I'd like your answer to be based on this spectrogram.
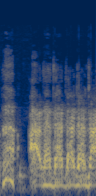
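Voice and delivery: rapid string of barks; imitated dog barking. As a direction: bark furiously fast like a dog.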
